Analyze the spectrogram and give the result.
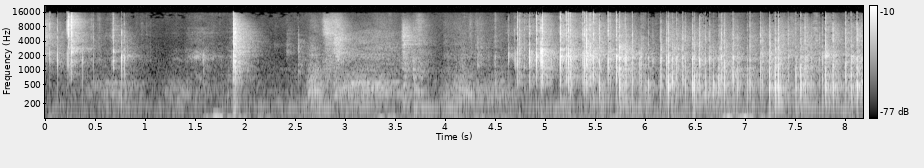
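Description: A small, hollow, rectangular black plastic makeup palette compact with a round gold-rimmed pan is held in the hands, tapped and clicked with long nails while its lid is handled. Sharp, bright plastic clicks and taps come in quick, irregular bursts, with a few softer swishing sounds early on. The tapping grows denser and busier in the second half.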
